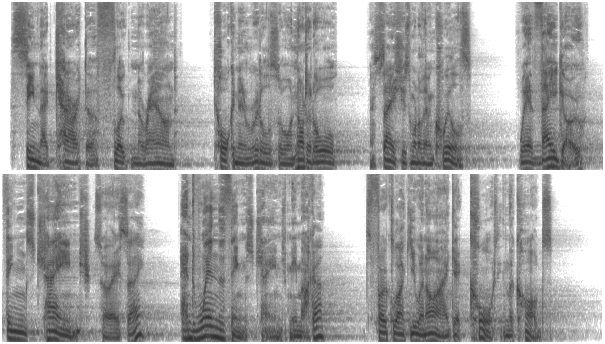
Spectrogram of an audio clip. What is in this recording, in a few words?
male generic; Dialog; Warframe; Solaris Venus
